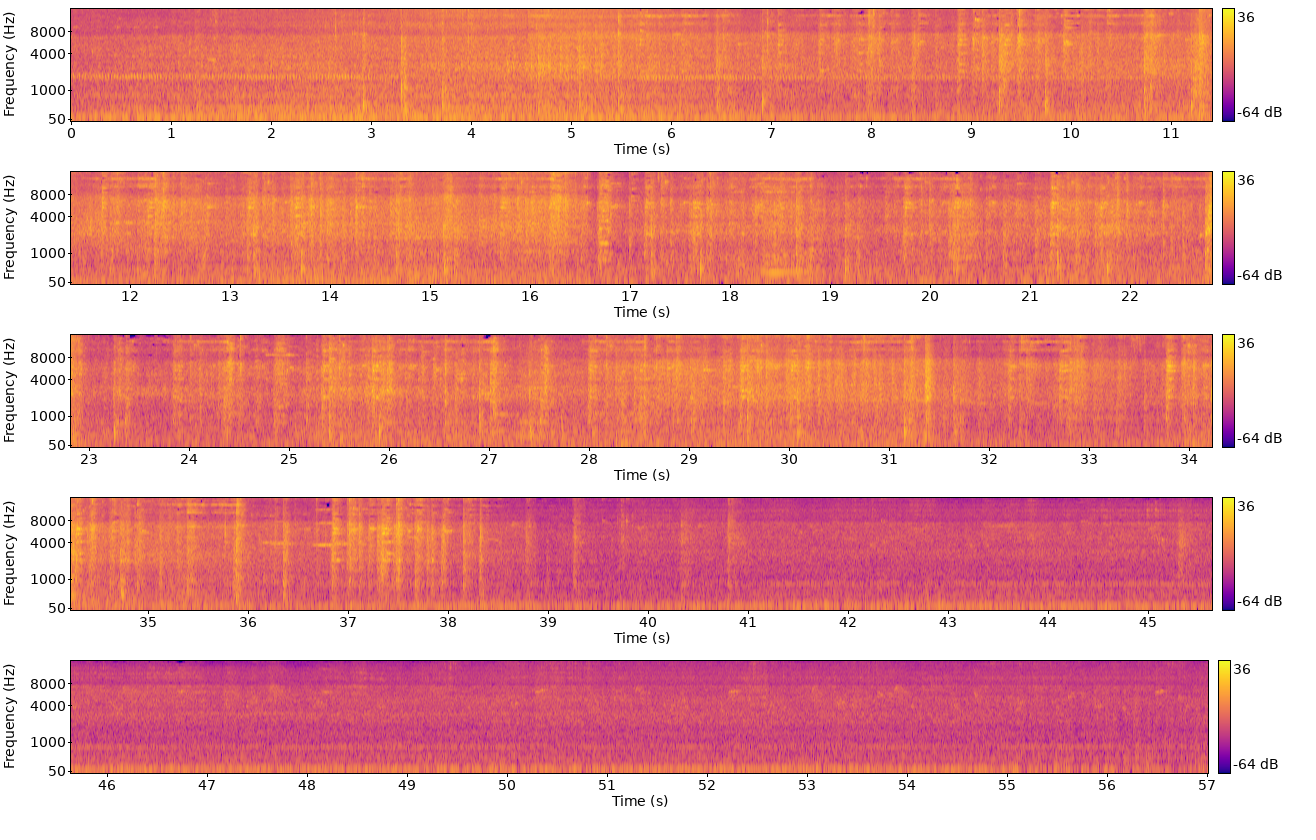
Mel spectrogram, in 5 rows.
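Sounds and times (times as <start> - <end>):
diesel locomotive engine drone: 0.0 - 57.0
train wheels clacking over rail joints: 0.9 - 41.2.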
